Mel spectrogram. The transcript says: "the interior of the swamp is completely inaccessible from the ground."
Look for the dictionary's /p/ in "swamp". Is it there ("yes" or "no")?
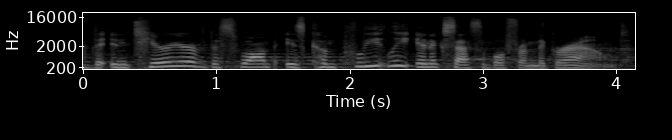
yes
